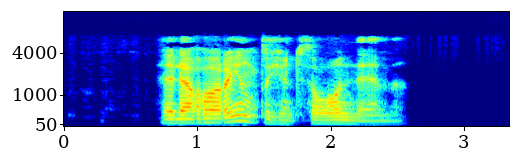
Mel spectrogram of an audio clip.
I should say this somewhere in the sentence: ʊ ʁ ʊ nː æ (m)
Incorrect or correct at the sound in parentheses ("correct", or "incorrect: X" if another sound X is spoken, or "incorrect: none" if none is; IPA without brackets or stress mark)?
correct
